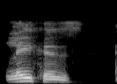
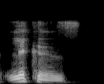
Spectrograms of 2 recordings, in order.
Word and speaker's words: Lakers: Cause it's Lakers and you're saying liquors.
